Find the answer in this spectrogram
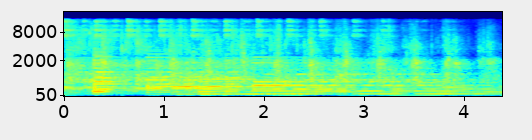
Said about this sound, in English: Once again, give God a good clap of hand.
